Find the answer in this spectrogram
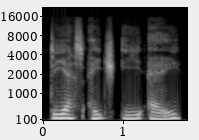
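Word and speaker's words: DSHEA: The Dietary Supplement Health and Education Act, Dsha, pronounced like the word SHA, had fundamentally restructured the regulatory relationship between the US government and the supplement industry.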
